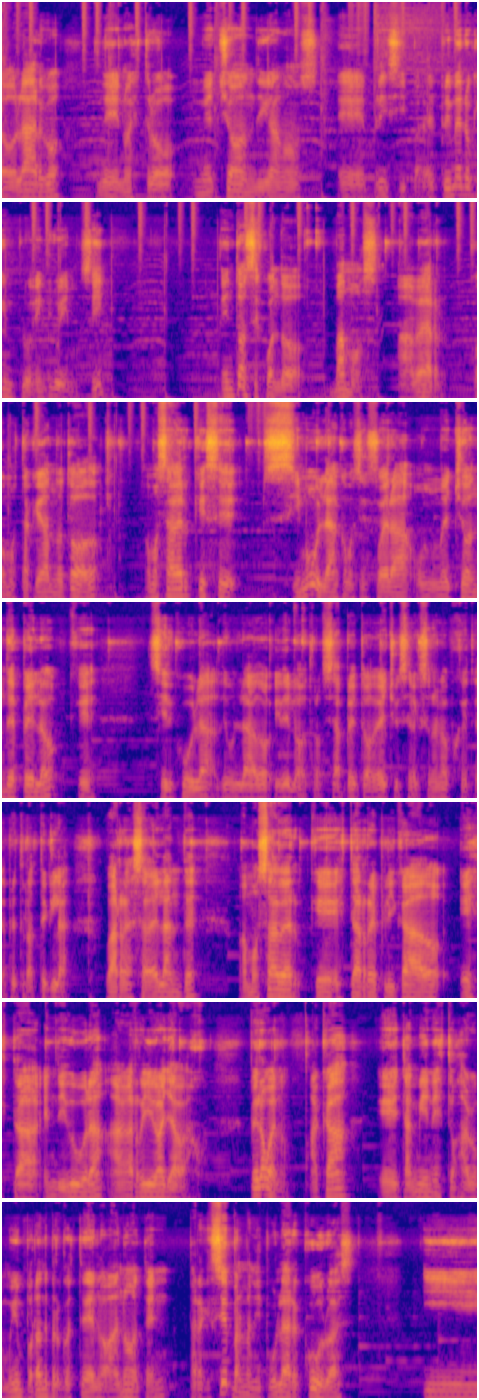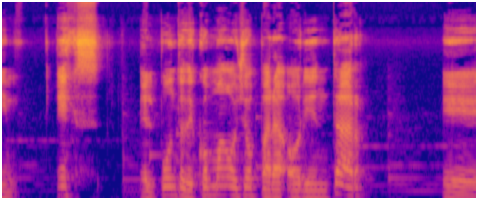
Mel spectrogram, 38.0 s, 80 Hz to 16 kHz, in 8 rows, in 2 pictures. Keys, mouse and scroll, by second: 0.4-0.9 scroll up 1, 0.9-7.9 middle drag, 7.9-10.2 drag, 10.2 KP_Divide, 10.6 ctrl+space, 10.9 scroll down 1, 11.0 middle click, 11.4 scroll up 3, 11.6-17.2 shift+middle drag, 17.2 click, 17.6-19.9 middle drag, 19.9 KP_Divide, 20.9 middle click, 21.2 scroll up 1, 21.4-26.0 middle drag, 26.0-26.3 scroll down 2, 26.3-34.4 middle drag, 34.4 KP_Divide.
